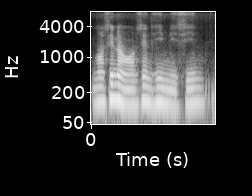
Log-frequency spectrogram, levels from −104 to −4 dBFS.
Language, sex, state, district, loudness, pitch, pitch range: Chakma, male, Tripura, Dhalai, -18 LUFS, 125 Hz, 115-130 Hz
